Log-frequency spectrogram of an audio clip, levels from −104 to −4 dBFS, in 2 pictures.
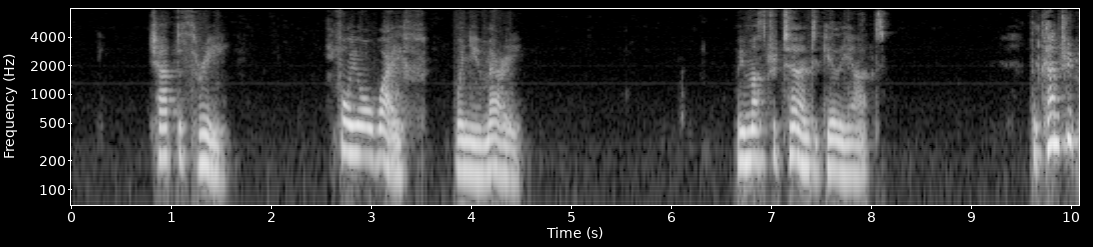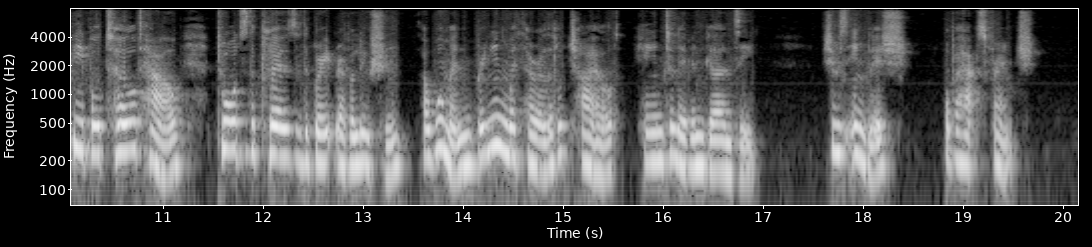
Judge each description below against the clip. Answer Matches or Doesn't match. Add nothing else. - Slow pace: Matches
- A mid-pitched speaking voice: Doesn't match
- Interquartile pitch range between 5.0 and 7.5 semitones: Matches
